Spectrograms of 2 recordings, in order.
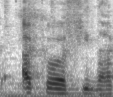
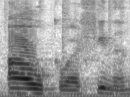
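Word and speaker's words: Awkwafina: Ин- интересно то, что она на самом деле должна произноситься не, не как «Аквафина», а как «Ауквафина», ну, типа, потому что она пишется как «AWK». Ауква.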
